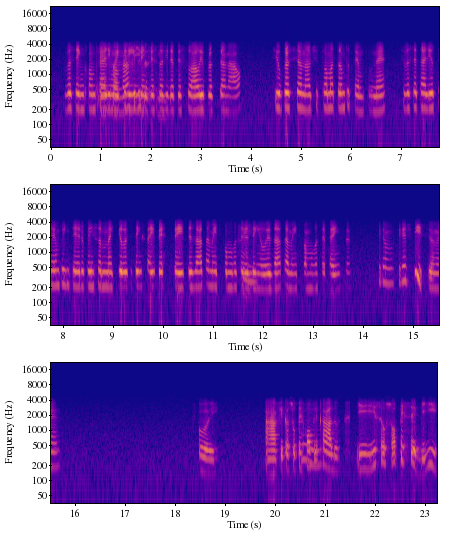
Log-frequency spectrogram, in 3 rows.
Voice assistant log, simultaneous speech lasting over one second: present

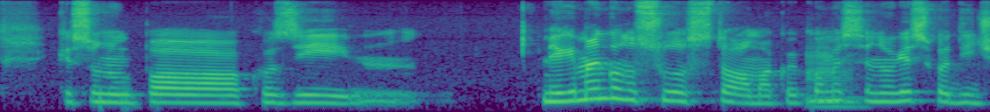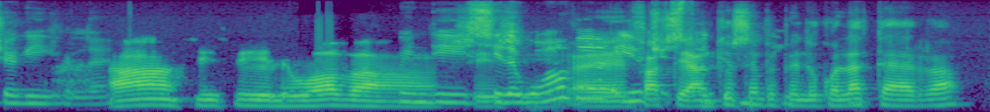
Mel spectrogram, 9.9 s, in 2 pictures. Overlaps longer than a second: present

